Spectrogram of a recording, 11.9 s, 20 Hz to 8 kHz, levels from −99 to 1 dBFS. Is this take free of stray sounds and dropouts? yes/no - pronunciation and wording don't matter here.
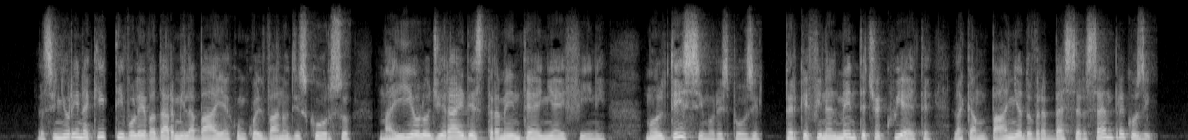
yes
